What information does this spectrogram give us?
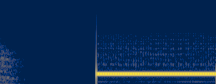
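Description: Telephone dial tone while calling a colleague: after a faint brief rustle and silence, a sharp click leads into a steady, loud, single-pitched hum that holds unbroken for over a second.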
